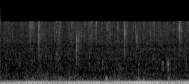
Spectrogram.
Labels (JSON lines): {"label": "anthrophony, boat engine", "recorder": "SoundTrap 500"}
